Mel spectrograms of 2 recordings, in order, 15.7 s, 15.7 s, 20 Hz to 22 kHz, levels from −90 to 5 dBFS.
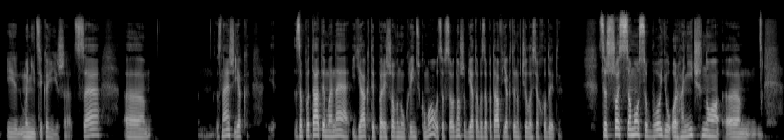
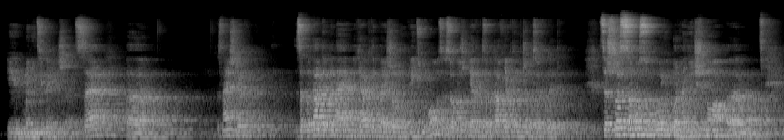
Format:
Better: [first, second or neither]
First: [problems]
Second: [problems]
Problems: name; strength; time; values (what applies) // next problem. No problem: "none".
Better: first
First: none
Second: off-mic speech; far // room echo; strong; dies away in 2.4 s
